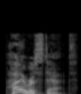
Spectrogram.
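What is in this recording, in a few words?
"pyrostat", British English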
